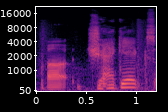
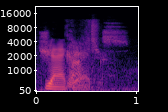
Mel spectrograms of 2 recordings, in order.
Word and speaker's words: Jagex: it money like through Jagex I always quote it jagex but apparently they pronounced Jax as it stands for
